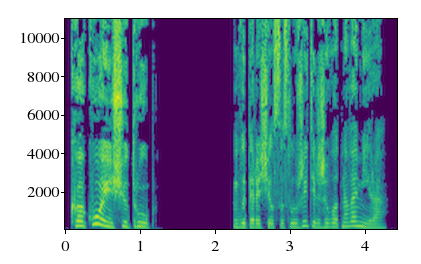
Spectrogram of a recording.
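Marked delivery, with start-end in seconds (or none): 0.1-1.2 loud, slower alarmed question; aghast old man; startled old guard, loud and slow; shocked guard. Acted.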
